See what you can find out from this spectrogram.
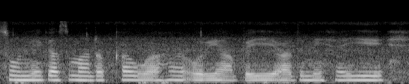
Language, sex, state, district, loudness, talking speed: Hindi, female, Haryana, Rohtak, -17 LUFS, 190 wpm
